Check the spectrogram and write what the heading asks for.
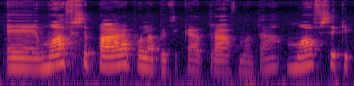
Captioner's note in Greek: none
